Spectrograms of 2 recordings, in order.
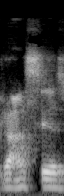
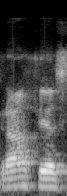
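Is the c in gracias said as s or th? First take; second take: s; th. First: The c sounds like s, Latin American style. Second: The c sounds like English th, Castilian style.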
